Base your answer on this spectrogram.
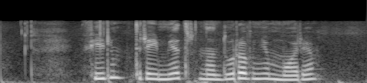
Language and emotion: Russian, neutral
